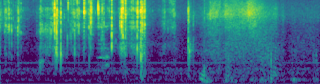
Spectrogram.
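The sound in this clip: Crinkling and tearing as an object is unwrapped during an interview, with a flurry of sharp crackles and rips in the first half, then a quieter, looser rustling.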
